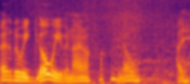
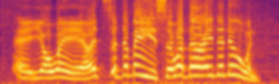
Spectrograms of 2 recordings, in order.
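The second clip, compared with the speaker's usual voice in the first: put-on New York Italian accent; 10 dB louder than usual. Reacting to the bees in the game, Italian New Yorker accent. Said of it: "I became an Italian New Yorker there".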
